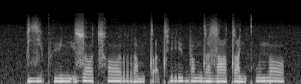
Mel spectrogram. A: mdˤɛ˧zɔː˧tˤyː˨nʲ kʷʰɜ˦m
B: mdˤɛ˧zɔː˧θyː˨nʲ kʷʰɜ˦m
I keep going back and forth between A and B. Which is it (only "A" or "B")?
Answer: A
